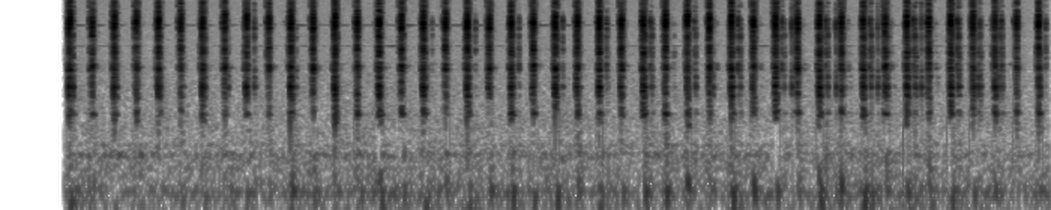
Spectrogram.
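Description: Ticking-clock sound effect of a quiz countdown timer: a steady run of quick, even ticks, about four to five a second, starting just under a second in.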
